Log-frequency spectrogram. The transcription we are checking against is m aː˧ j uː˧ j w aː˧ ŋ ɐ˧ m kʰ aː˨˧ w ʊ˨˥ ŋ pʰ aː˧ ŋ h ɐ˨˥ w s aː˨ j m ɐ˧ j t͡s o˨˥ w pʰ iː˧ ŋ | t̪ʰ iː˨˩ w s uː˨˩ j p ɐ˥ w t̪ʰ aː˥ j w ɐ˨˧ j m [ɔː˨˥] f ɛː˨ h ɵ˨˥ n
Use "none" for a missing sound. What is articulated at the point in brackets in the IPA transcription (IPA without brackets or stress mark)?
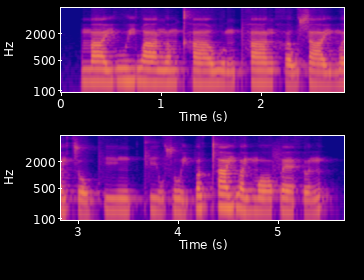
ɔː˨˧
